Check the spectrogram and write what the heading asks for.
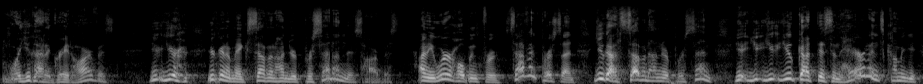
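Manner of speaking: a touch of an amazed money man; excited accountant. Acted. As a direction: break thrilling news, pitch climbing. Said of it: "the accountant came in and he says".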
